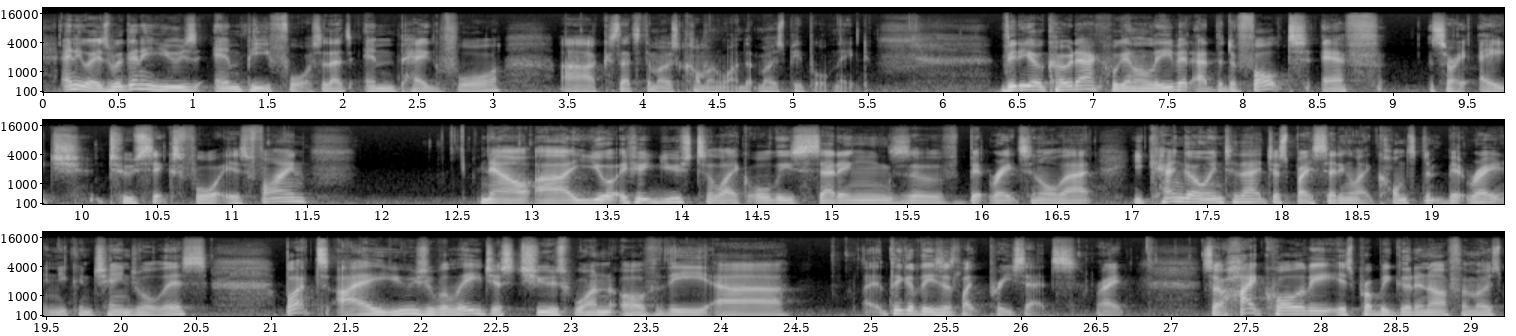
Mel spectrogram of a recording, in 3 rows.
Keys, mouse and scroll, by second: 3.4 click, 11.4 middle click, 12.8 click, 17.7 click, 18.7 middle click, 20.5 click.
